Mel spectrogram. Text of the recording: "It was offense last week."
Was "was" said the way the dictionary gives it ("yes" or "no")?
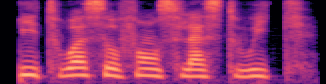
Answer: no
